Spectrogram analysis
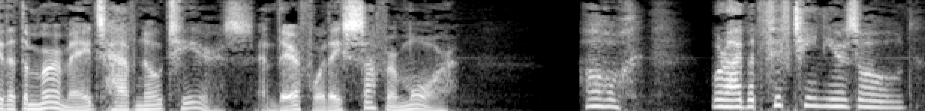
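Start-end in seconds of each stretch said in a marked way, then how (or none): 4.9-7.6 put-on high, longing young girl; a wistful little mermaid. A narrator's reading. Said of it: "said she".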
